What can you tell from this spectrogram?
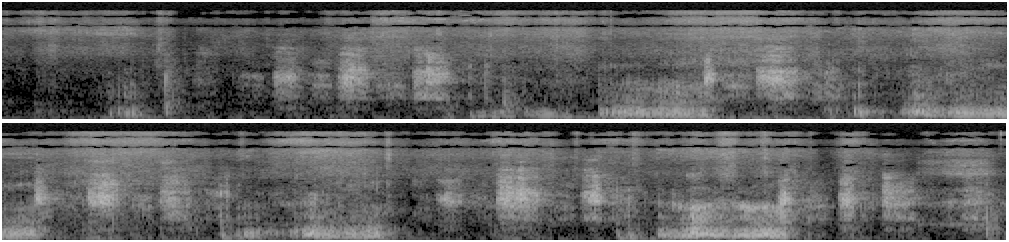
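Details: During a tug-of-war game, a Miniature Schnauzer growls in low, throaty bursts broken by panting breaths, the rumbles swelling and fading irregularly through the whole stretch.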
